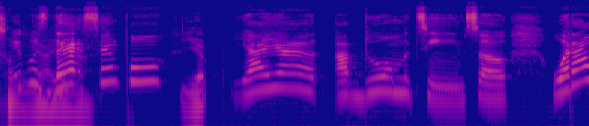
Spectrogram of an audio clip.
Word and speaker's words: Yahya: I'm not sure how to pronounce his first name, so that's why I left it out. Yeah. Yahya. Really? Yeah, It was that simple? Yep. Yahya Abdul Mateen.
